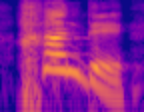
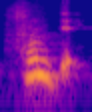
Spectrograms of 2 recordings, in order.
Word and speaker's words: Hyundai: It's Hyundai. Hyundai, you know, if we can and we can at least get say it right, you know, say it with some respect.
